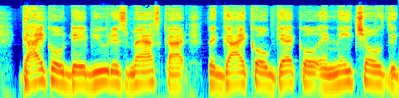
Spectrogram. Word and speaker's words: GEICO: debuted his mascot the geico gecko and they chose the gecko because geico had often been mispronounced as gekko and boom martin the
